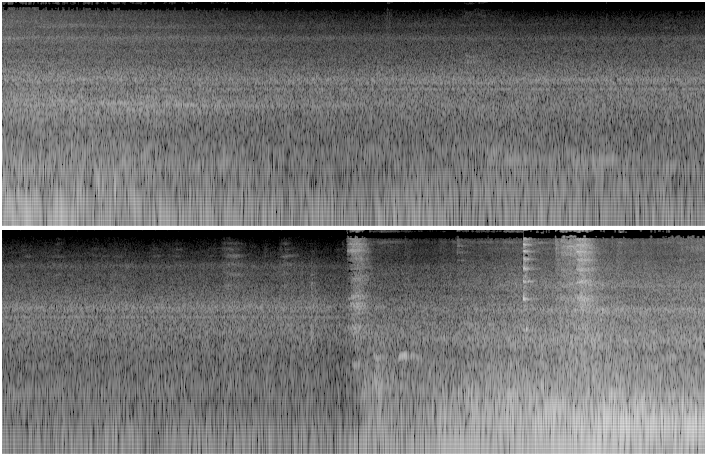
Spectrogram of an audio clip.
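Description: Trains on the line: a steady rumble that slowly eases, then about three-quarters of the way through another train comes in with a rising low rumble and a few sharp clicks, getting louder towards the end.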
